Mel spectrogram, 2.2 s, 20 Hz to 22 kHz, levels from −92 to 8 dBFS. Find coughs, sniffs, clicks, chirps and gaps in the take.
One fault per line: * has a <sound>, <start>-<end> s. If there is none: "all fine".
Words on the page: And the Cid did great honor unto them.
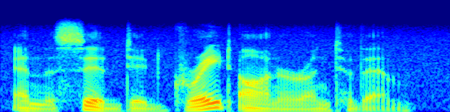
all fine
